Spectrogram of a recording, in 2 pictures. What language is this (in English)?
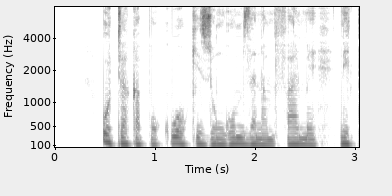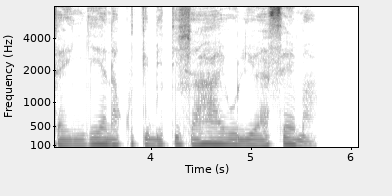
Swahili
